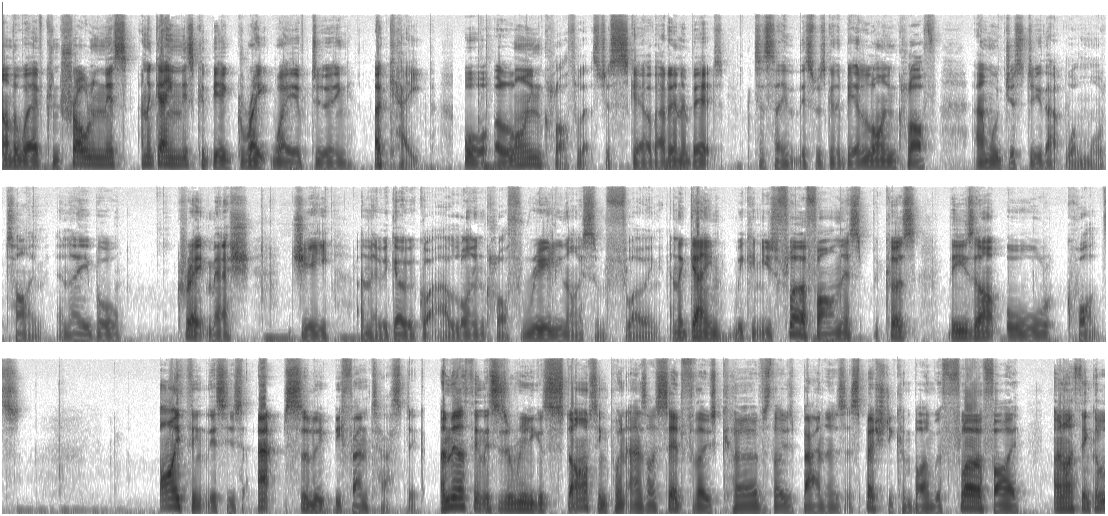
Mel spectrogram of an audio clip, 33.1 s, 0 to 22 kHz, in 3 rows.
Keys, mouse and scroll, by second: 0.2 shift+middle click, 0.5 middle click, 2.2 shift+middle click, 2.7-3.0 scroll down 1, 3.1 shift+middle click, 3.4-3.9 scroll up 1, 4.0 shift+middle click, 5.1 s, 6.6 g, 10.5-11.3 scroll up 1, 11.6-12.4 scroll down 1, 13.6 g, 14.5 shift+middle click, 14.8 middle click, 17.8 shift+middle click, 18.1 scroll up 1, 18.4 middle click, 19.1 Tab, 19.7 middle click, 21.0 shift+middle click, 22.1 Tab, 22.8-23.1 scroll down 1, 23.1 middle click, 25.2 shift+middle click, 25.8 scroll down 1, 26.0 middle click, 26.7 shift+middle click, 27.0-27.3 scroll up 1, 27.4 shift+middle click, 27.9-28.2 scroll down 1, 28.2 middle click, 29.2 shift+middle click.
